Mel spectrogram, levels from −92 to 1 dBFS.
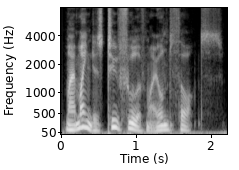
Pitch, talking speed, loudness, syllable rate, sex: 110 Hz, 245 wpm, -16 LUFS, 4.3 syllables/s, male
